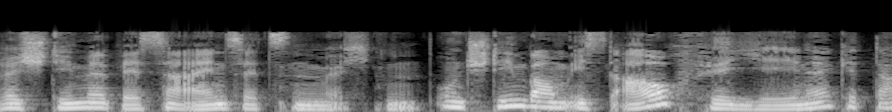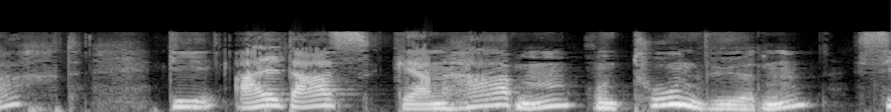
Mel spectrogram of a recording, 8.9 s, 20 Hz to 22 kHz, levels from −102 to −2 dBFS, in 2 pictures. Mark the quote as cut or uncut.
cut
